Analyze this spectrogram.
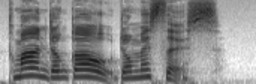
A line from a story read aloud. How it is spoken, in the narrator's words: someone shouting at him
